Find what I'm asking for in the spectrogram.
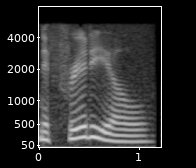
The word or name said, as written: nephridial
